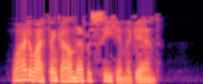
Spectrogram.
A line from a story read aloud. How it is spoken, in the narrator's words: the vice president was muttering, just loud enough to hear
